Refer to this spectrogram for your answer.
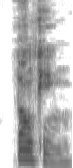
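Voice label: "bonking", Australian English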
